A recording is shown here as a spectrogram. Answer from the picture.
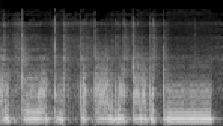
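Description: A boombox speaker giving out a loud amplified buzz in short on-off spells as a fingertip touches and leaves the amplifier's input wires. This is hum pickup, used to find which wire feeds which channel.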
